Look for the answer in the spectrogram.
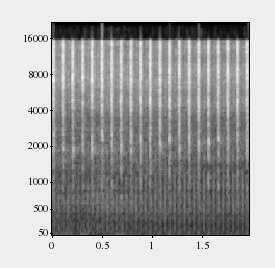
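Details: Mitsubishi Evo VIII started after over a year stored in a garage, running rich and holding idle; sharp regular metallic ticking about nine per second; knock at idle, cause unknown, owner has electronic suspicions.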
